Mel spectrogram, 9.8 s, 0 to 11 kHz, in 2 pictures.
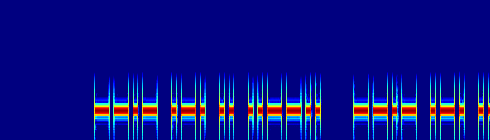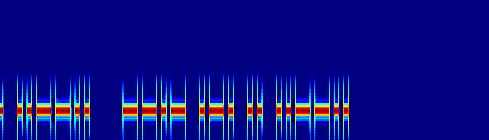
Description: Morse code, heard as a keyed tone, about 25 wpm, 700 Hz. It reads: QRI? QRI? QRI?
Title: Q-Codes Repeated 3x 25wpm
